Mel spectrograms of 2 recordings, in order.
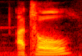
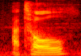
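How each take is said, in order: Both takes have the same delivery.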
